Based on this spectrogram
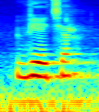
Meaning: wind (real or perceived movement of atmospheric air usually caused by convection or differences in air pressure)
- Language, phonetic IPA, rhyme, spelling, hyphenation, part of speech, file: Belarusian, [ˈvʲet͡sʲer], -et͡sʲer, вецер, ве‧цер, noun, Be-вецер.ogg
